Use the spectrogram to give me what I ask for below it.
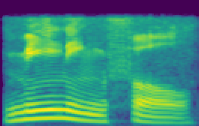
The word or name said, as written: meaningful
